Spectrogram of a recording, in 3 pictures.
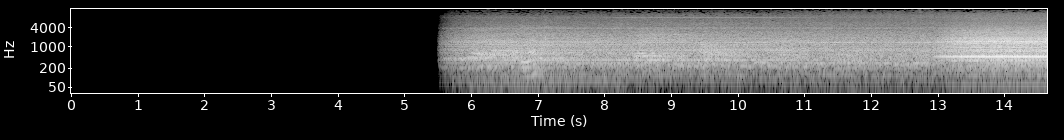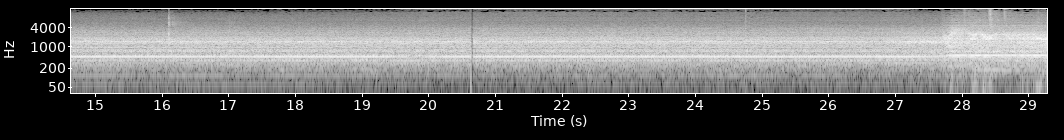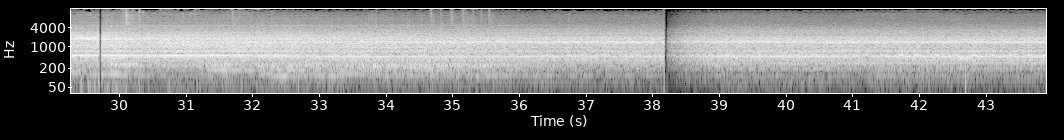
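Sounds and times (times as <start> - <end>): lathe running with gear whine: 12.9 - 43.9
lathe tool cutting steel: 16.9 - 38.2.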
